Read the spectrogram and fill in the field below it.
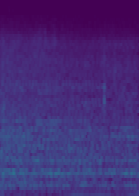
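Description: Honeybees in a hive drone in a dense, steady buzz, close and continuous for a brief moment.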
